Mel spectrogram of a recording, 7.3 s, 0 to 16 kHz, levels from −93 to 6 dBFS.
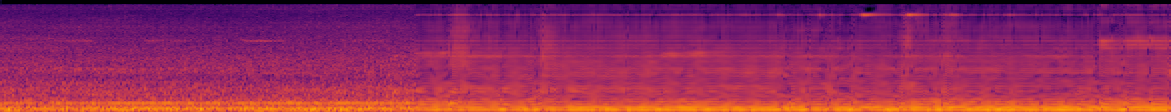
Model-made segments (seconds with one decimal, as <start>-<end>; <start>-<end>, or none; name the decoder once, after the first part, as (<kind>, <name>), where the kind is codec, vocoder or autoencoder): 2.6-7.3 (vocoder, BigVGAN v2)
